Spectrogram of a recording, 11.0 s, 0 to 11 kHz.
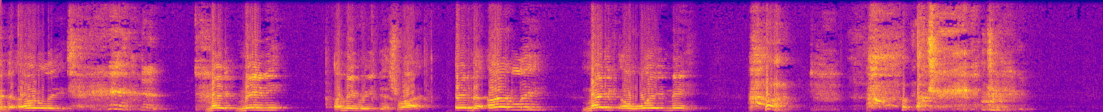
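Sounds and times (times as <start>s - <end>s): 
speech: 0.0s - 8.0s
person coughing harshly: 0.7s - 2.2s, 7.5s - 10.4s.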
